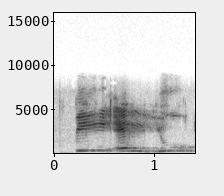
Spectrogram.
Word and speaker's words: plumber: You have MB together. In this particular set, you are supposed to keep burr silent.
